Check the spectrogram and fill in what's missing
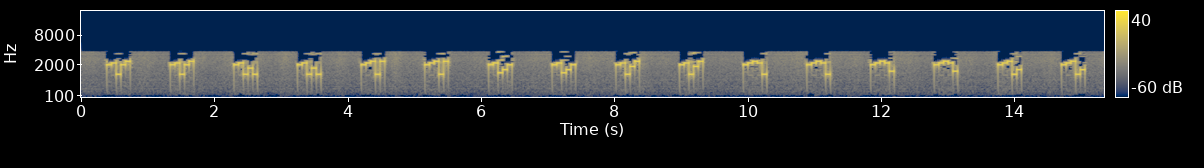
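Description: Five-tone selective call (ZVEI), heard as quick runs of five tones, tones of about 70 ms. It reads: 89280 89280 89262 89262 89020 89020 89358 89358 89270 89270 89092 89092 89094 89094 89025 89025
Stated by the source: ZVEI five-tone call 89050 received on an SDR.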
